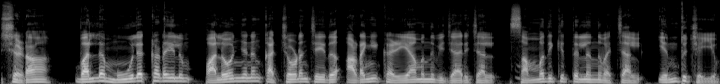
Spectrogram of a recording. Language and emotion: Malayalam, neutral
